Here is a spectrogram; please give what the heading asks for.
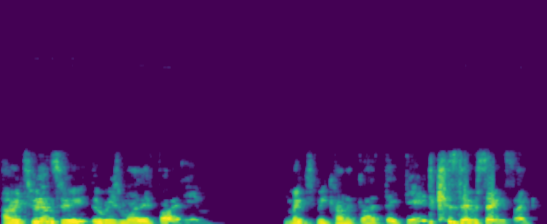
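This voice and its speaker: A podcast guest chatting at a middle pitch, animated and expressive, often acting out what others said in quick put-on voices. The recording is a touch dull and lo-fi. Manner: animated, quotes others in acted voices, frequent fillers. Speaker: podcast guest, audio drama creator. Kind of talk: casual chat. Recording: slightly dull lo-fi audio.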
